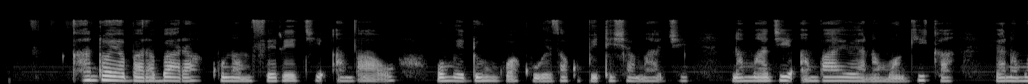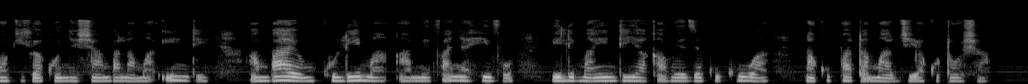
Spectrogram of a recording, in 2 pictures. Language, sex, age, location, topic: Swahili, female, 25-35, Nairobi, agriculture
